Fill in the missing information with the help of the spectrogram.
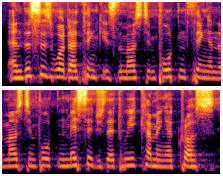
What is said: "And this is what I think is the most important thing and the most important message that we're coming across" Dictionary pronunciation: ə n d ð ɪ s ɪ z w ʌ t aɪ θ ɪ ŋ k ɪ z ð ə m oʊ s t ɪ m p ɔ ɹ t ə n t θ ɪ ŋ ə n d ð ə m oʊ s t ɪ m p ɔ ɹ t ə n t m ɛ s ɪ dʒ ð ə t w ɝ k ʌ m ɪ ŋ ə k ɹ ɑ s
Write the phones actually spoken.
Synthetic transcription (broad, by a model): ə n ð ɪ s ɪ z w ʌ t aɪ θ ɪ ŋ k ɪ z ð ə m oʊ s t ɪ m p ɔ ɹ t n θ ɪ ŋ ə n ð ə m oʊ s t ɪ m p ɔ ɹ t n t m ɛ s ɪ dʒ ð ə t w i k ʌ m ɪ ŋ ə k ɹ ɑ s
